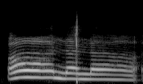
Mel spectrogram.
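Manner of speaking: loud, slow, drawn-out marvelling; real awe. Real, not acted. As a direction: stretch it out in amazement. Émerveillée par la beauté des cartes. (admiration étirée et sonore)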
